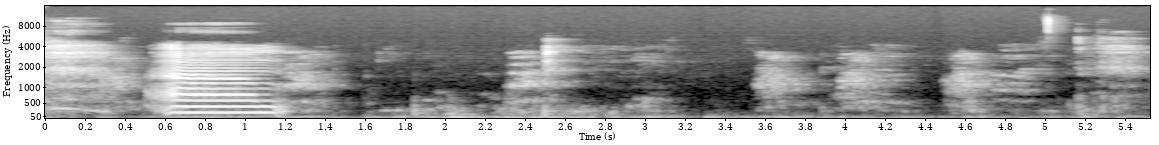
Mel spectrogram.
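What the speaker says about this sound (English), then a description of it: "my dogs are being a tad bit territorial" A single loud dog bark rings out, followed by a person talking quietly with faint background noise.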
